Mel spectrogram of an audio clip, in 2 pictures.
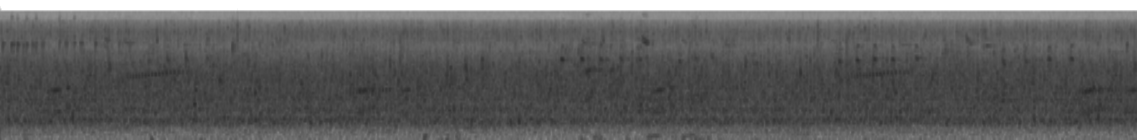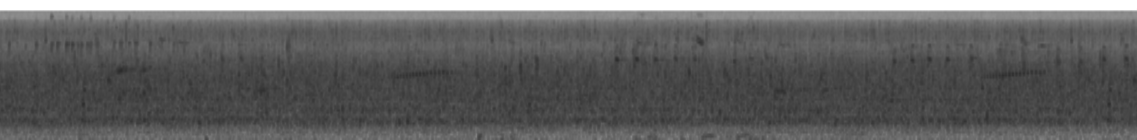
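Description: Steady running water, with short high chirps every few seconds.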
